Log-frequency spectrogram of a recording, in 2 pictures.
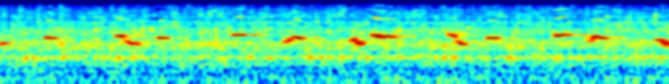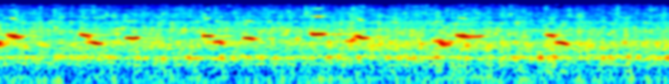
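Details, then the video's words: Yellow-vented bulbul (trucukan) on a training recording meant to get a bird singing again: a steady run of short, sharp chirped notes, roughly four or five a second, over a constant watery hiss. "MASTERAN BURUNG TRUCUKAN GACOR"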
